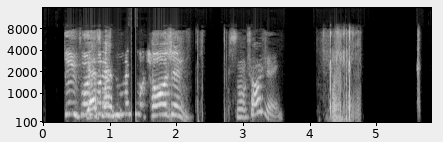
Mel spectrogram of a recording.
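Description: A young person talks with animation over an online call.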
